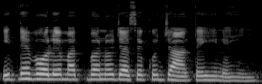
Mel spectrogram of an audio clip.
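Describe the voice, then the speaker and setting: A woman reading the lines of a firm, middle-aged mother in a novel, speaking calmly and dismissively. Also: fairly high pitch, normal speed, lightly acted.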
